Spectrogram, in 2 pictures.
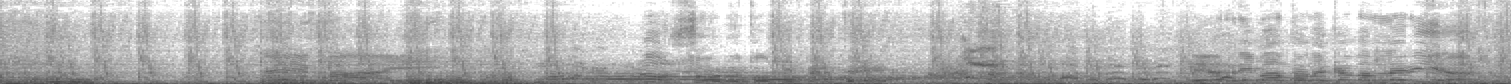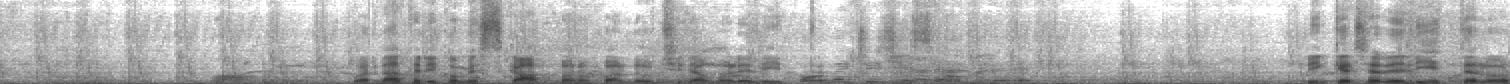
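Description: An energy weapon fires rapid zapping shots.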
